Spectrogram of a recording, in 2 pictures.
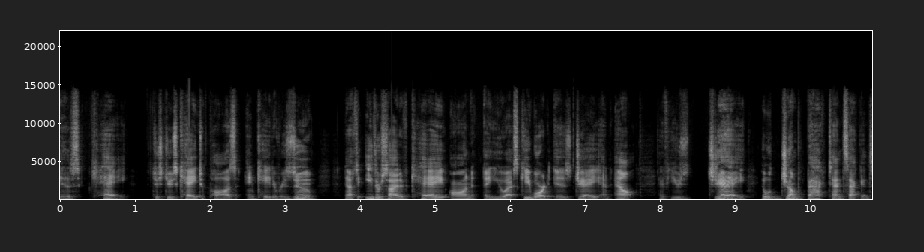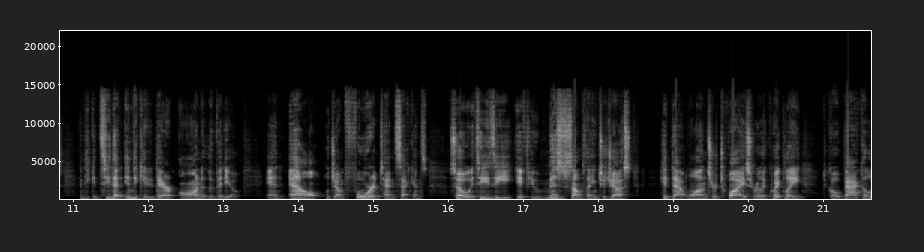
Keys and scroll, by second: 0.3 k, 1.8 k, 8.6 j, 11.1 j, 14.0 l, 15.5 l, 18.4 j.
